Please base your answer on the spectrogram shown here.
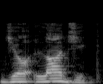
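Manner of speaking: geologic with stress on middle syllable 'lo'. Pronunciation lesson on three-syllable geologic, geologic stressed on middle syllable. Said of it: "அதைத்தான் நாங்க stress பண்ணணும்".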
